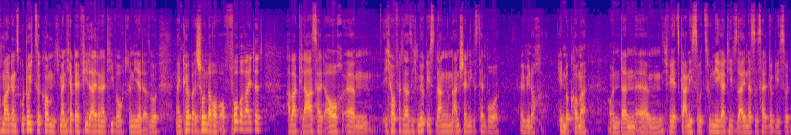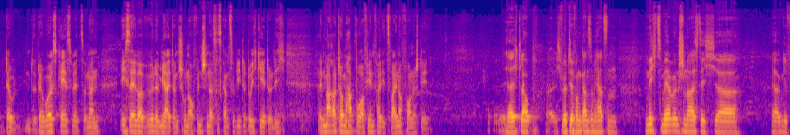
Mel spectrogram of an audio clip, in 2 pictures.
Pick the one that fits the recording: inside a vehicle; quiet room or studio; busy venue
busy venue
